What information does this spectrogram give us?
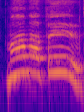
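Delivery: very high, tiny chick calling for mama; peeping gosling. Acted. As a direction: peep like a baby bird crying for its mother. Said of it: "said the gosling".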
